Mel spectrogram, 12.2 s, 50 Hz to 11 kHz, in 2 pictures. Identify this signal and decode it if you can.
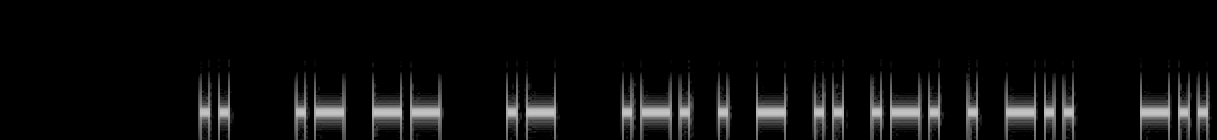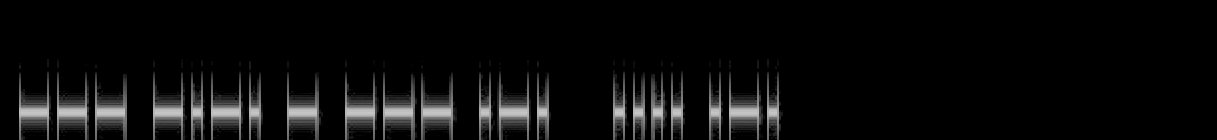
Morse code, heard as a keyed tone, about 25 wpm, 700 Hz. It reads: I AM A RETIRED DOCTOR HR
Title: Common QSO Phrases Encore 25wpm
